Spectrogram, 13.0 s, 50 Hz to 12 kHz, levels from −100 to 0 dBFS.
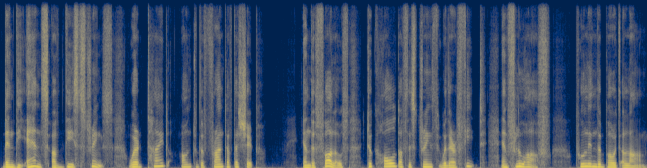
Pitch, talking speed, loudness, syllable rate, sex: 155 Hz, 155 wpm, -20 LUFS, 3.7 syllables/s, male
